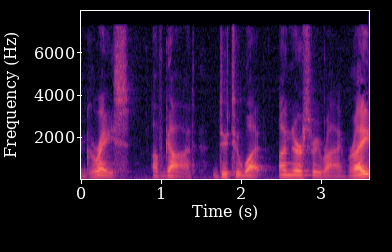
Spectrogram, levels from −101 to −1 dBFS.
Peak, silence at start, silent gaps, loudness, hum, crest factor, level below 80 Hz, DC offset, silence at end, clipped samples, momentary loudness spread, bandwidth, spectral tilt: -12 dBFS; 0 s; none; -35 LUFS; none; 22 dB; -64 dBFS; under 0.1%; 0 s; under 0.1%; 12 LU; 7.6 kHz; -5.5 dB/octave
